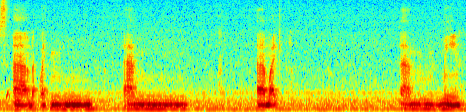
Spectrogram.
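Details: Adult man who has stuttered since kindergarten and reports blocks and varying severity; stuttering.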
